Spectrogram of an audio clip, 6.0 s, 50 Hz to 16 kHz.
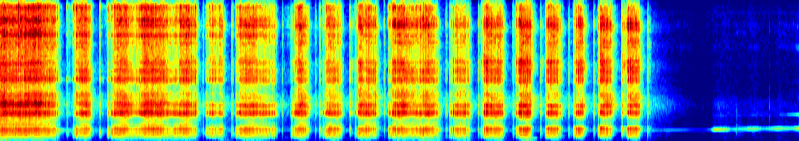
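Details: Lincoln 140 Pro MIG welder, after loosening the wire feed tension wing nut: arc crackle cuts out and restarts several times a second instead of a steady sizzle; wire feed is jerking.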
